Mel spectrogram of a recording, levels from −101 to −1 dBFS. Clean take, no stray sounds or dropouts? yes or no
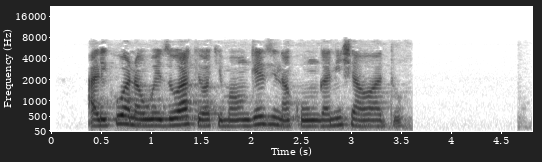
yes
